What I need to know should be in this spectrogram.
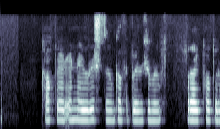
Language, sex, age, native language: Icelandic, male, 18-19, Icelandic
